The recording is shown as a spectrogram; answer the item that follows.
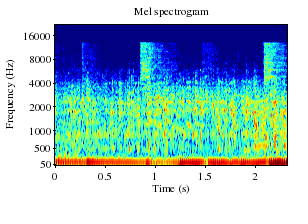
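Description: Music soundtrack in a quieter stretch: sustained low bass notes with little else above them.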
